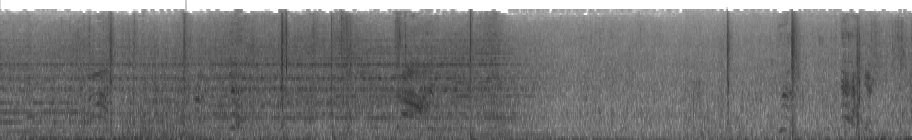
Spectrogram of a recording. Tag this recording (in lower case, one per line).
music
